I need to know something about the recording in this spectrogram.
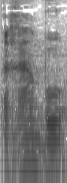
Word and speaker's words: Raimbault: Alors, elles peuvent me trouver sur ma page pro Facebook qui s'appelle Rimbaud Mentor. Tout attaché, Rimbaud s'écrit R-A-I-M-B-A-U-L-T.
